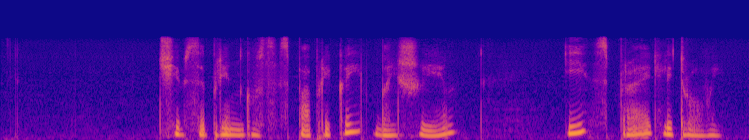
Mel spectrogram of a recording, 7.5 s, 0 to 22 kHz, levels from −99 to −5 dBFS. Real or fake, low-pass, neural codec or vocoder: fake; 7.2 kHz; codec, 16 kHz in and 24 kHz out, 1 kbps, XY-Tokenizer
